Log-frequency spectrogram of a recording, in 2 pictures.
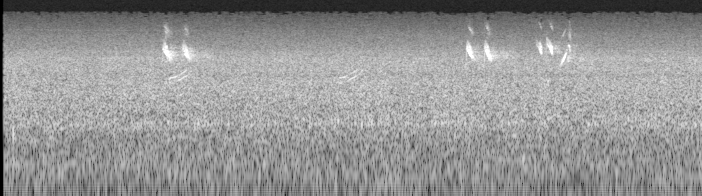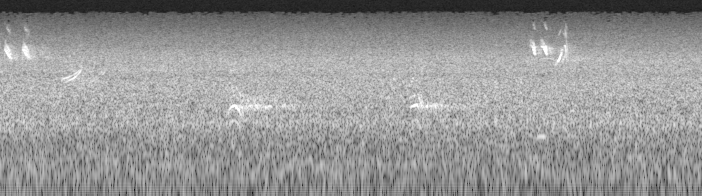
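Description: Small birds chirping: short, high double chirps every couple of seconds, with two lower calls about two-thirds of the way through, over a steady hiss of outdoor background noise.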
